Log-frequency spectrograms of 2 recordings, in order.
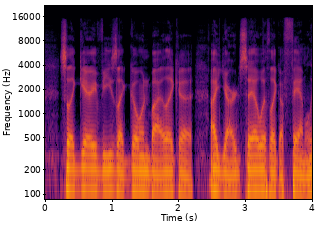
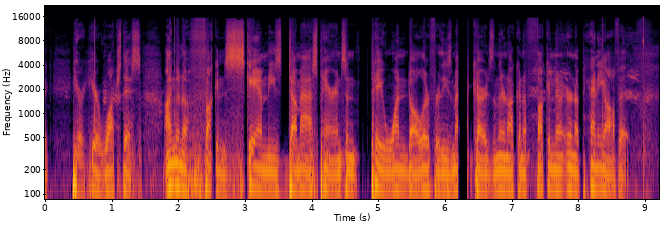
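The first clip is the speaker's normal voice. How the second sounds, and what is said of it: Imitates another person's voice. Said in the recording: “my Gary Vee impression”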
